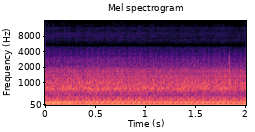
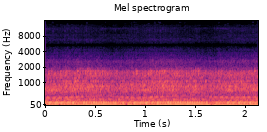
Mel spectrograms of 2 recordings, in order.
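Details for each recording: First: Warm Mercedes 190SL at water temperature on worn Solex 44PHH carburetors, rebuilt without machining after someone badly bushed the throttle shafts. It holds a fast, even idle of about 1250–1300 rpm because the worn carbs draw excess air. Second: Mercedes 190SL with rebuilt worn Solex 44PHH carburetors (no machining), fully cold start after priming and a little choke: steady even low idle, no misses or hunting; idle expected to rise as carbs heat; normal cold idle.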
